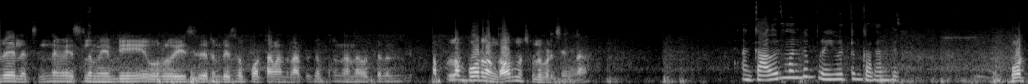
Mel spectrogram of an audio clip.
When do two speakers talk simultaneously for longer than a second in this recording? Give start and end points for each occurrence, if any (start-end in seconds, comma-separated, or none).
none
